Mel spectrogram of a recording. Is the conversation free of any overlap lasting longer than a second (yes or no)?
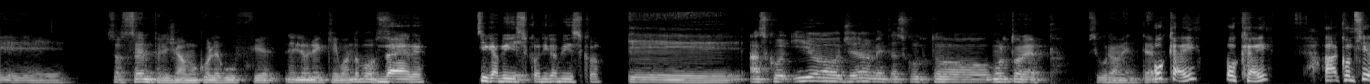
yes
